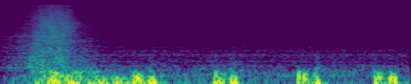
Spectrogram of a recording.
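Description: Logo-reveal sound effects: a loud whoosh that swells and fades over about the first second, followed by deep bass thuds roughly once a second.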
